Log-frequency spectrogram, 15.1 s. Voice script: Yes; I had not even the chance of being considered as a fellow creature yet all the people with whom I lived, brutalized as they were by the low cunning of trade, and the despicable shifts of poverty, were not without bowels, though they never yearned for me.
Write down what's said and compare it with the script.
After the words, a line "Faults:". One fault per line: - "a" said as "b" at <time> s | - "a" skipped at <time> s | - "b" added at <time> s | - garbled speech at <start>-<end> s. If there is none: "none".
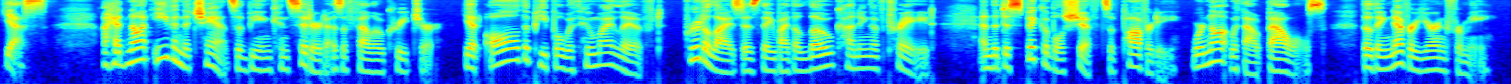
Yes; I had not even the chance of being considered as a fellow creature yet all the people with whom I lived, brutalized as they by the low cunning of trade, and the despicable shifts of poverty, were not without bowels, though they never yearned for me.
Faults:
- "were" skipped at 7.7 s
